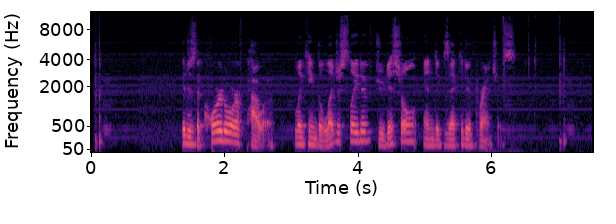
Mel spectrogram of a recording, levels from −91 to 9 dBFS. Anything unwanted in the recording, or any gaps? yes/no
no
